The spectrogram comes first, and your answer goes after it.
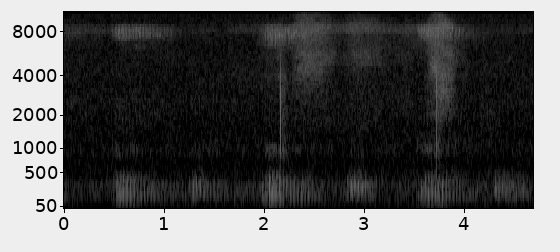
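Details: Purring cat, a deep vibrating rumble rising and fading in rhythmic bursts roughly every second, with a couple of sharp brief clicks and a soft constant background hiss.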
